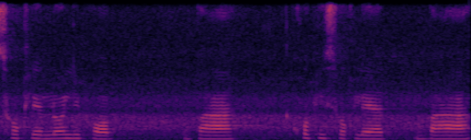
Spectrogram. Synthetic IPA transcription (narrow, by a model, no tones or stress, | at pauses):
sɔkʰletlɔlipʰɔp̚ | ba | kʰopʰisɔkʰlet̚ | ba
